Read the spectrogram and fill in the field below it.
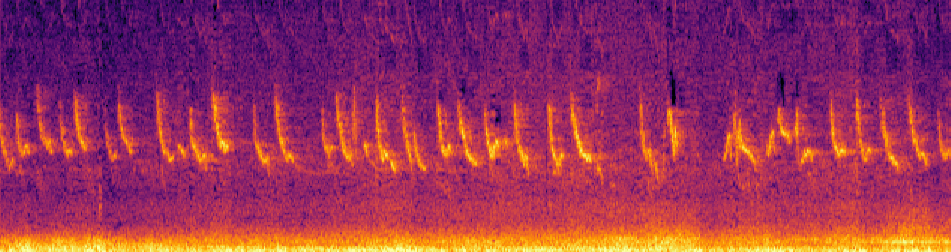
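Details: Continuous white-eye song of rapid, high, bouncing chirps repeated without a break for several seconds, over a steady low-frequency drone.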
